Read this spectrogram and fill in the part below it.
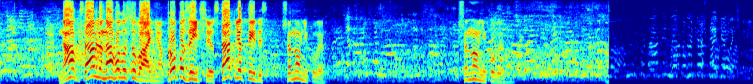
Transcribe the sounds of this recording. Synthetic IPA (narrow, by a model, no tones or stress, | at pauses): nɐst̪ɑwlʲʊnɐɦɔlˠɔsʊʋɑnʲːɐpɾɔpɔzɪt͡sʲijʊst̪ɑpʲjɐt̪ɪd̪eʃɐnɔwnʲikɔlˠɛ̰ɦ | ʃɐnɔwnʲikɔlˠɛɦɪ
